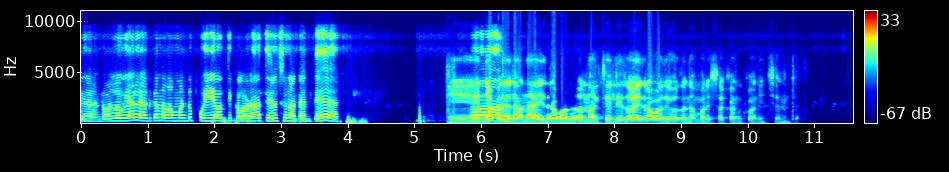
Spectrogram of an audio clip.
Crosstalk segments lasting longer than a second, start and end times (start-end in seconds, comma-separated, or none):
none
